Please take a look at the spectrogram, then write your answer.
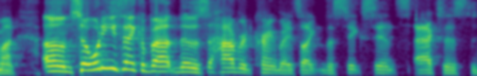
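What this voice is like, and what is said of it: Usual voice. Nothing is said of it.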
